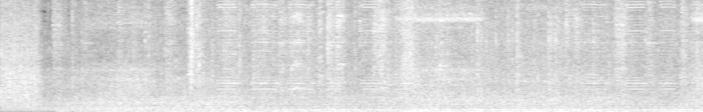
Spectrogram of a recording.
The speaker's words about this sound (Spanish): ¡Acelera! El jeep adelanta a los camiones.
